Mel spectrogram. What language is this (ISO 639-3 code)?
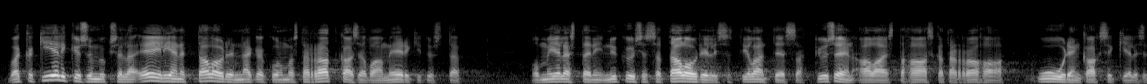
fin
